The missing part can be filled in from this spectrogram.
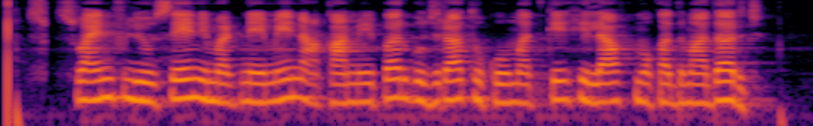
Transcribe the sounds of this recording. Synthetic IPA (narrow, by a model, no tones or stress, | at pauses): sswaːnfljuːsenɪməʈnemẽnaːkaːmipɐɾɡʊd͡ʒɾaːt̪ɦʊkuːmət̪kexɪlaːfmʊkəd̪ːmad̪ɐɾd͡ʒ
